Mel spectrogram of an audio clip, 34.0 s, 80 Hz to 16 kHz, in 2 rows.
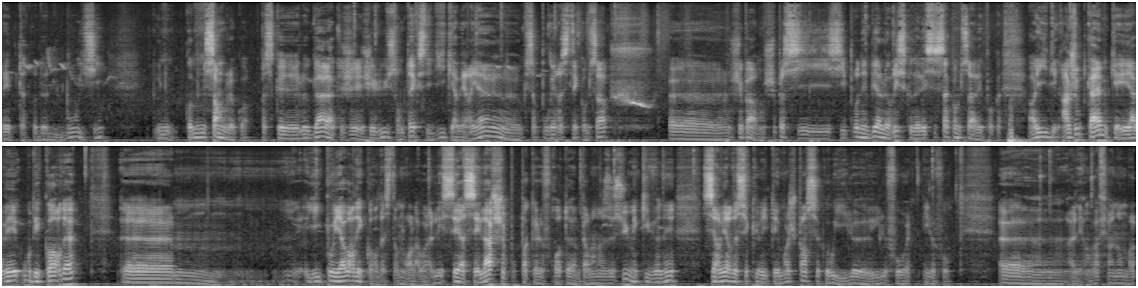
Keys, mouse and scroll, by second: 4.0-5.5 middle drag, 5.6-6.7 shift+middle drag, 7.1 middle click, 8.6-9.7 middle drag, 9.9-13.1 middle drag, 13.4 middle click, 15.1 middle click, 18.5-22.2 middle drag, 23.4 middle click, 25.7 middle click, 26.9 middle click, 28.2-31.1 middle drag, 32.6 right click, 33.4 click.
